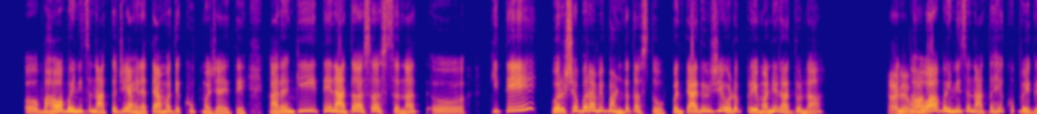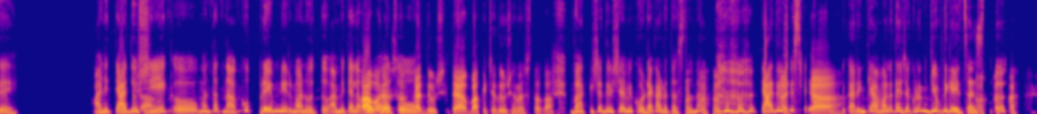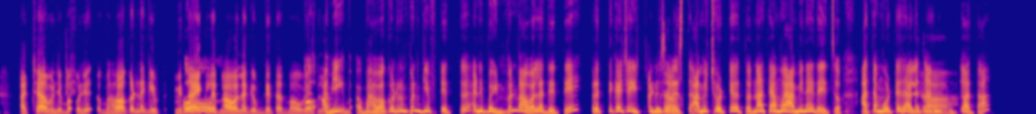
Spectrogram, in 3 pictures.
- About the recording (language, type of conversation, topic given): Marathi, podcast, तुमचे सण साजरे करण्याची खास पद्धत काय होती?
- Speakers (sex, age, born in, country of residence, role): female, 20-24, India, India, guest; male, 25-29, India, India, host
- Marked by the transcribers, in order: joyful: "पण त्यादिवशी एवढं प्रेमाने राहतो ना"; other background noise; joyful: "बाकीच्या दिवशी आम्ही खोड्या काढत … गिफ्ट घ्यायचं असतं"; chuckle; drawn out: "अच्छा"; chuckle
